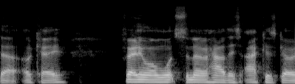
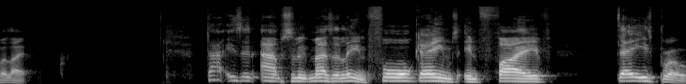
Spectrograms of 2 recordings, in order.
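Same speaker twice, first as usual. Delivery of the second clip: loud, high, much-raised ranting voice; 6 semitones higher than usual. Ranting and then apologizing for being loud, a raised voice. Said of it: "I'm raising my voice a lot".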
